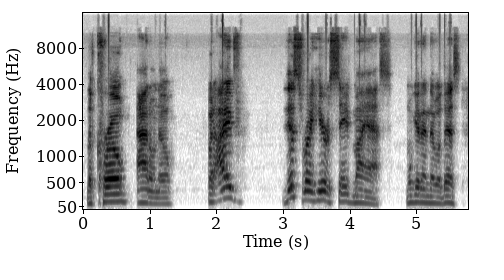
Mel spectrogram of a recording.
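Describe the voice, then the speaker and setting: A man's voice: mid-range voice, lively intonation, measured pace, sharp tone. A man with a Pittsburgh accent hosting a casual live cooking demo from his home kitchen, rambling loosely and swearing offhand. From Pittsburgh area. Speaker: cooking livestream host.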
